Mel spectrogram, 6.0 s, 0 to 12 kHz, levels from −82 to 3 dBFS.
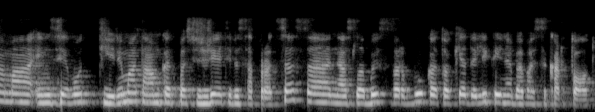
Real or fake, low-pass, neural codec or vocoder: real; 7.2 kHz; none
